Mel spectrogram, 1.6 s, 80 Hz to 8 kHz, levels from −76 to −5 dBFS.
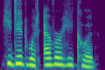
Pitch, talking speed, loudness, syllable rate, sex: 235 Hz, 190 wpm, -16 LUFS, 4.9 syllables/s, female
